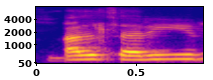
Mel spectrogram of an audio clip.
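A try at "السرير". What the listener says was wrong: دیکھیں السریرو نہیں پڑھیں گے, السریرو نہیں پڑھیں گے, لام کو سکپ کریں اور سین پہ جائیں سیدھے. دیکھیں کبھی لام پڑھا جاتا ہے, کبھی نہیں پڑھا جاتا.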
